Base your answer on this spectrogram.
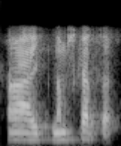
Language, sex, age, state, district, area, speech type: Kannada, male, 60+, Karnataka, Bidar, urban, conversation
